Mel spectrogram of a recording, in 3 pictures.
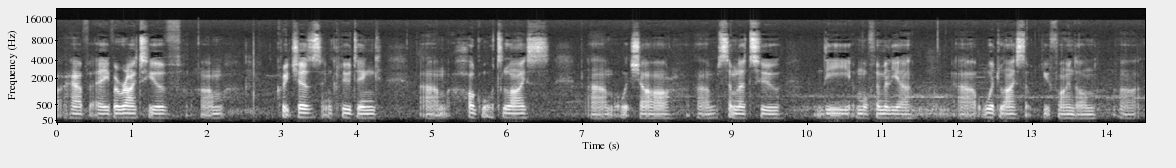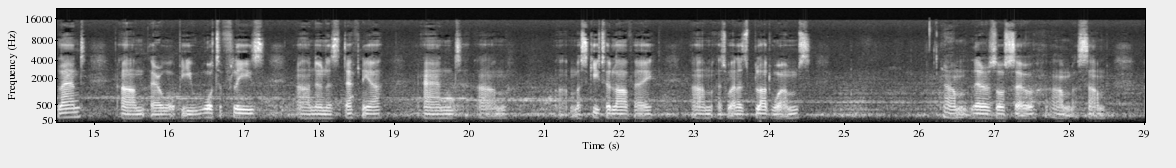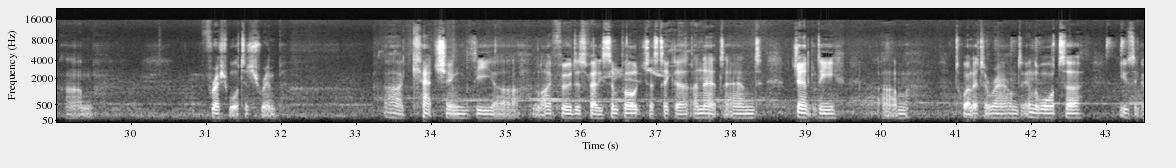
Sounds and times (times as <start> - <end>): Speech: 0.0 - 2.3, 3.0 - 9.6, 10.2 - 11.4, 12.0 - 18.8, 19.4 - 20.6, 21.2 - 24.6, 26.3 - 28.5, 29.1 - 29.5, 31.0 - 32.0, 33.4 - 40.4, 41.0 - 43.5.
